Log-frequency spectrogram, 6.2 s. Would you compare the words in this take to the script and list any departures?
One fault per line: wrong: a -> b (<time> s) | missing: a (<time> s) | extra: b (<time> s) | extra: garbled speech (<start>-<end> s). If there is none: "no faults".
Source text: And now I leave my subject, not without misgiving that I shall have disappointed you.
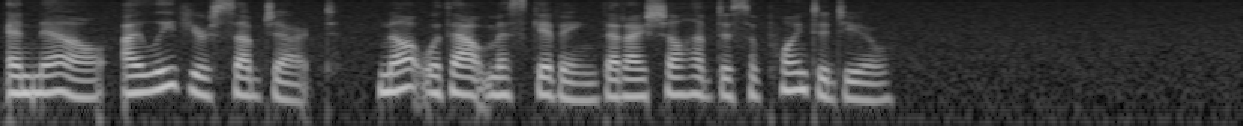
wrong: my -> your (0.9 s)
